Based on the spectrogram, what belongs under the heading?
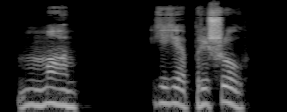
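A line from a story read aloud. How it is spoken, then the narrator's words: Hoarse, tearful breath. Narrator (Russian): хрипло выдохнул Кирсан, смаргивая набежавшую на глаза влагу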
